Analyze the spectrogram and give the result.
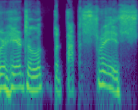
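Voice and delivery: horrible put-on Scottish accent. Imitate a movie character doing his put-on voice, in a horrible scottish accent. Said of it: "he does that horrible fucking Scottish accent".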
